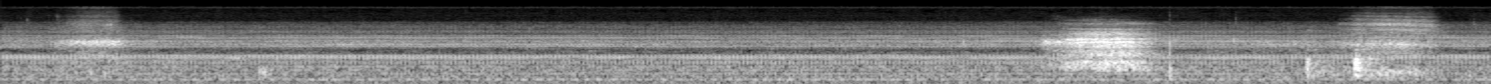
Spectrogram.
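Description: Steady low electrical hum with a few short breathy exhales, the loudest about five seconds in. The exhales come from someone sipping water and blowing out over a mouth burning from a very hot green chili.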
